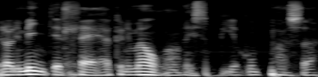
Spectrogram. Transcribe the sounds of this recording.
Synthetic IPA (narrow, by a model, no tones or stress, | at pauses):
ɾɔnimɪndɨrɬeːaɡʰənimɛwlˠɔnejspiɔɡʊmpʰasa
